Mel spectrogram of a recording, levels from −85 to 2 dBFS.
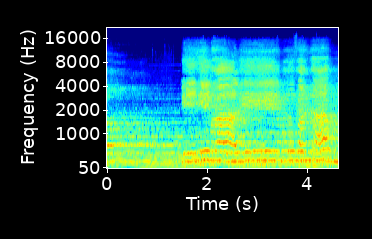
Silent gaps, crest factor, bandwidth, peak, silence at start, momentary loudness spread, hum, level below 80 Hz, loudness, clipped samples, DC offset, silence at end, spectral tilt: none; 18 dB; 17 kHz; -2 dBFS; 0 s; 11 LU; none; -46 dBFS; -21 LUFS; under 0.1%; under 0.1%; 0 s; -3 dB/octave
